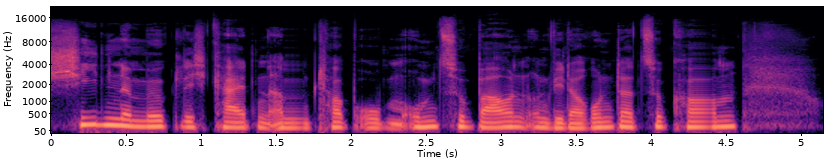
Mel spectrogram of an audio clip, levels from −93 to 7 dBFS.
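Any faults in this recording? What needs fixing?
Call audio freeze at 1.57 to 1.71 s and 4.30 to 4.43 s. Each time the sound stops moving and the last moment is held as a fading sound for about 106 ms. Playback then resumes where it left off, adding delay. Nothing is lost. Late packets likely emptied the jitter buffer. A larger adaptive jitter buffer would prevent this.

Short stall from a late packet at 1.80 to 1.86 s. One packet arrived late. The receiver stretched the last sound for 27 ms, giving a brief held sound. Audio then continued from the same point, adding 27 ms of delay. More jitter buffer headroom would absorb this delay.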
